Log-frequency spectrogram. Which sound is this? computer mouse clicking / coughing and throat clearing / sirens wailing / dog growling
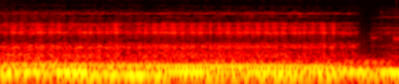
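dog growling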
